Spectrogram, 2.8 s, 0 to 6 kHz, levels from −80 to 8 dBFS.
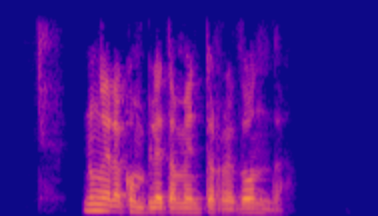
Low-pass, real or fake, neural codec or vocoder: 5.4 kHz; real; none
